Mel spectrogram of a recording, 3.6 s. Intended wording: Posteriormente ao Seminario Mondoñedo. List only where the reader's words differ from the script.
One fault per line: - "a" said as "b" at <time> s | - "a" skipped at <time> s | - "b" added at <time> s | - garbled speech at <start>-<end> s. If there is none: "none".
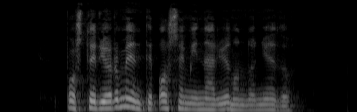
none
